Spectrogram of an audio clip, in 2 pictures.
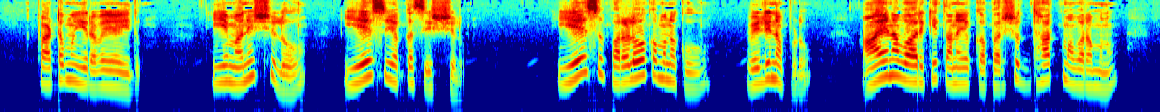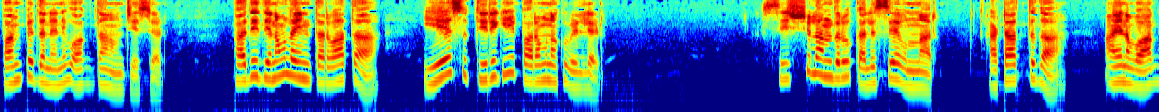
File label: good news telugu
